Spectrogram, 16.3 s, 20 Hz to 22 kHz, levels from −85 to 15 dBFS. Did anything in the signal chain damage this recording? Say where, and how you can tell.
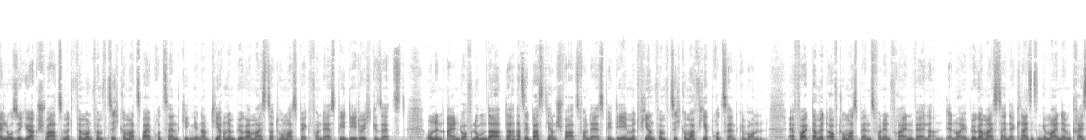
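Yes, frames out of order, a network-stage fault in which two neighbouring runs of frames arrived swapped and were decoded as received. At 7.71 to 7.80 s and again at 15.42 to 15.52 s, about 0.1 s of speech plays with its halves exchanged, giving a brief garbled flutter. A spectrogram shows formant tracks jumping backward and forward, with vertical seams at the three joins; the waveform shows abrupt discontinuities there, and no time is lost.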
